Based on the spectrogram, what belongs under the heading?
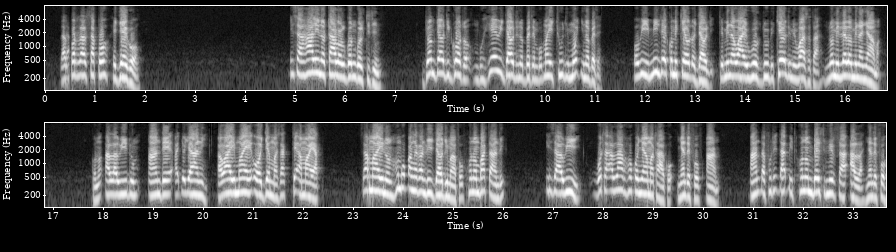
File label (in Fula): pulaar fulacunda, drama; pulaar bible society of senegal nt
